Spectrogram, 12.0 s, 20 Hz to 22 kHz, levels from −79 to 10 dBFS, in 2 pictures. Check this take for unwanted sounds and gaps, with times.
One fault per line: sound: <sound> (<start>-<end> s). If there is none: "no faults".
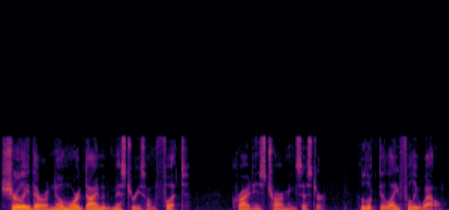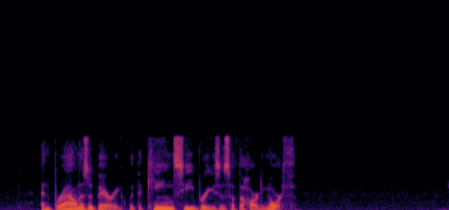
no faults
